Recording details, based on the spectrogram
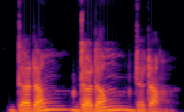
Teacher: It's a two-syllable metrical pattern in which one unstressed syllable or unaccented syllable is followed by a stressed syllable or accented syllable. An iamb has a rhythm that goes like da-dum, da-dum, da-dum, and it works really well for many writing styles and topics. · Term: iambic meter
